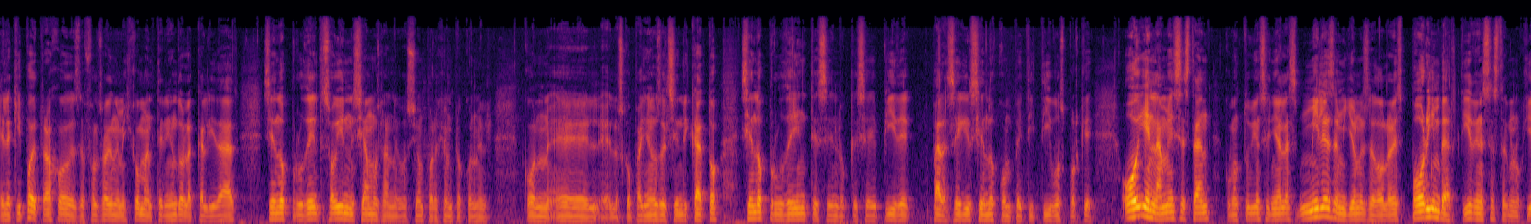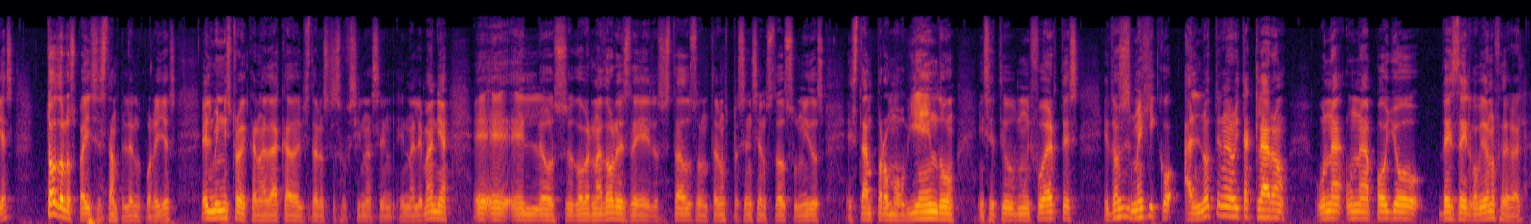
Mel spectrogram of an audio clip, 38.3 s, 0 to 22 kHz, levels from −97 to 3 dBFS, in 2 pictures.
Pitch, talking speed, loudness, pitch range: 95 Hz, 175 wpm, -24 LUFS, 85-110 Hz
